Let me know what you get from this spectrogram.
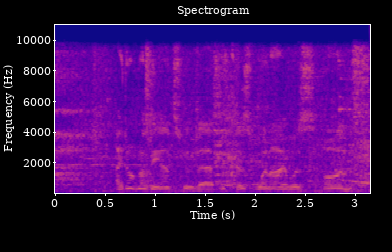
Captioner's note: sighing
